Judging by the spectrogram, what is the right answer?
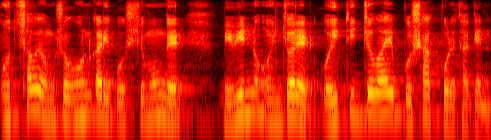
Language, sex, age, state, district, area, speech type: Bengali, male, 45-60, West Bengal, Nadia, rural, spontaneous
